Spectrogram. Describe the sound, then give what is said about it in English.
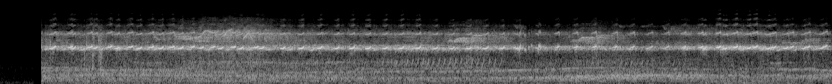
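A dense chorus of mainly bird-voiced tree frogs with occasional grey tree frog calls, recorded at Indian Island, Georgia, USA, in 1947: shrill, whistling trills overlapping without pause, loud, with a steady insect-like buzz underneath for the whole stretch. “Which is actually a recording of mainly bird-voiced tree frogs, which are native to southeast USA, with the occasional grey tree frog noise cropping up as well.”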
